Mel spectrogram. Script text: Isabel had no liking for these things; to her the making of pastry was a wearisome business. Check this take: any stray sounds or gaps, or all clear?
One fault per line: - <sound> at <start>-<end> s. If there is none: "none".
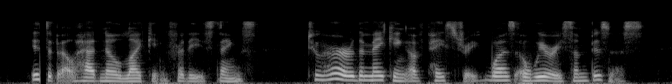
- dropout at 0.4-0.5 s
